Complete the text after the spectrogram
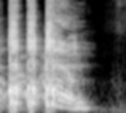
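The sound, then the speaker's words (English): A fairly loud throat clearing: three quick rough bursts followed by a short voiced, gravelly hum that fades out, with no talking. “I had to clear my throat real quick.”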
